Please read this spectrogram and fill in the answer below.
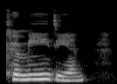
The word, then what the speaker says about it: comedian: Comedian. Now the word comedian has three syllables and the stress is on the middle syllable.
